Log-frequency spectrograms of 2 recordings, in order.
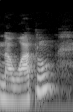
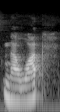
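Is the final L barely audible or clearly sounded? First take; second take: clearly sounded; barely audible. First: The final L is sounded fully and clearly. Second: The final L is barely audible, like breath. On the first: The speaker calls it wrong. "I'm overpronouncing that L" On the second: The speaker calls it right. "It's almost a silent L, ... like a little puff of air"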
